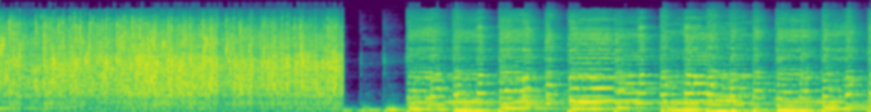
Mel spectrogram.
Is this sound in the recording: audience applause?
yes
